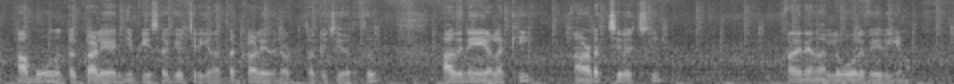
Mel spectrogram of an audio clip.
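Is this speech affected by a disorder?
No.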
